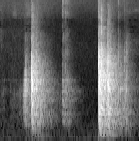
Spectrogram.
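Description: Two short handling noises of ohmmeter test leads and probes being picked up and moved, one about half a second in and a louder one near the end, each dying away quickly.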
